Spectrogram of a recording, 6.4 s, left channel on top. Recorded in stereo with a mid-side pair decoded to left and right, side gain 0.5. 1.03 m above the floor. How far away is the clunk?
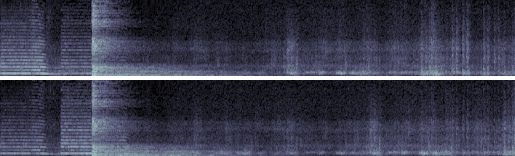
About 0.7 m.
